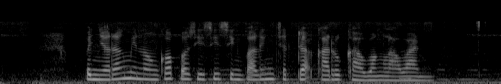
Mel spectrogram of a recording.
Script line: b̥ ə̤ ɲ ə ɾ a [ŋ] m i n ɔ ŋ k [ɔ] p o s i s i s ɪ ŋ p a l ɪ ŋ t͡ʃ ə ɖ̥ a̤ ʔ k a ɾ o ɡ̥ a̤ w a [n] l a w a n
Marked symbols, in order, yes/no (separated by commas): yes, yes, no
